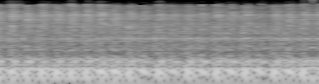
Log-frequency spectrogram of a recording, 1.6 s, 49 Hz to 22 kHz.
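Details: KPM 200 motorcycle in neutral after air filter change and re-oiling the foam filter: steady, even low thump at idle with no ticks, misses or rattles; smooth, healthy normal idle.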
